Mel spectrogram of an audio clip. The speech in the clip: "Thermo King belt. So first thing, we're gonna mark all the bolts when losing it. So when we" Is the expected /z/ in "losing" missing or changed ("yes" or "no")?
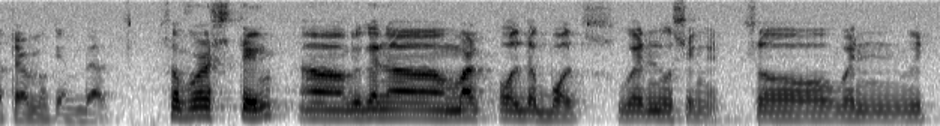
yes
